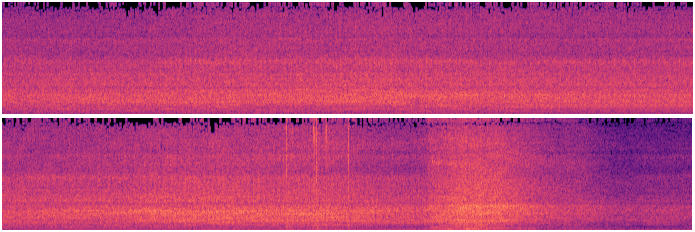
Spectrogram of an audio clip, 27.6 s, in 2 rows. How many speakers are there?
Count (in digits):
0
